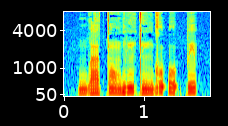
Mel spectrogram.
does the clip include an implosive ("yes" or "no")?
no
